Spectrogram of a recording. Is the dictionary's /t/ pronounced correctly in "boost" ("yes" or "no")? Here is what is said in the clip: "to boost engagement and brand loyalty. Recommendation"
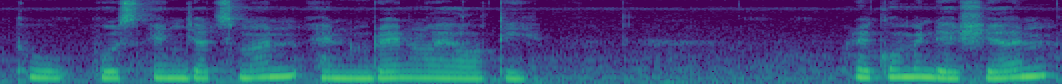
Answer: no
